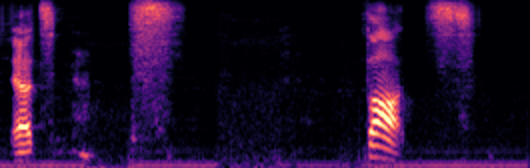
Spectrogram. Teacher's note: Thoughts. Okay, so at the end of the word, you're pronouncing a T and an S together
